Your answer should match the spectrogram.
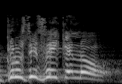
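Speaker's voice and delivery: high-pitched imitated mob cry; crowd's shout. Preacher voices the crowd that turned on Jesus, imitated shouting. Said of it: "y mañana gritaban".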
